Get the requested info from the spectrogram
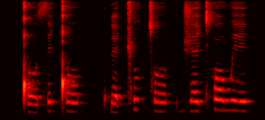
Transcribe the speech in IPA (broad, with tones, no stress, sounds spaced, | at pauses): ǃ o˨ s ɪ˦ ǃ o˦ | ɗ ɛ˨ ǁ u˥ ǀ o˦ | d͡ʒ ɛ˦ cʰ ɔ˥ w e˥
